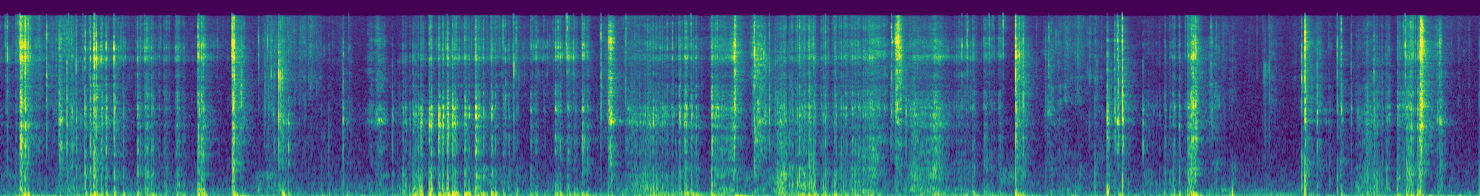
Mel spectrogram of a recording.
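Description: A utility knife blade scrapes slices off a solid red bar of soap that has already been partly cut down. Repeated crisp, bright scraping and cutting strokes sound in quick succession, some sharper than others, over a faint low rumble. Each stroke stops short with almost no ring.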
